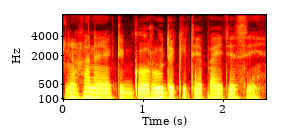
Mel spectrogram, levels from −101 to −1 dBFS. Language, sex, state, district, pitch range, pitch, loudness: Bengali, male, Assam, Hailakandi, 120-125 Hz, 125 Hz, -16 LUFS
